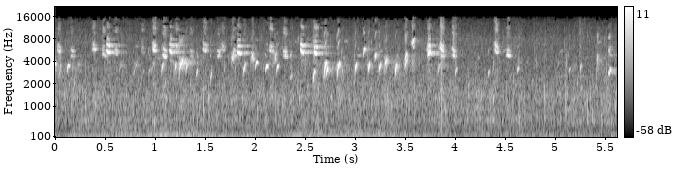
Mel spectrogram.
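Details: European goldfinch song: a fast, continuous twittering of high, bright chirps and short trills, tumbling notes packed closely together with no pauses, over a quiet background.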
